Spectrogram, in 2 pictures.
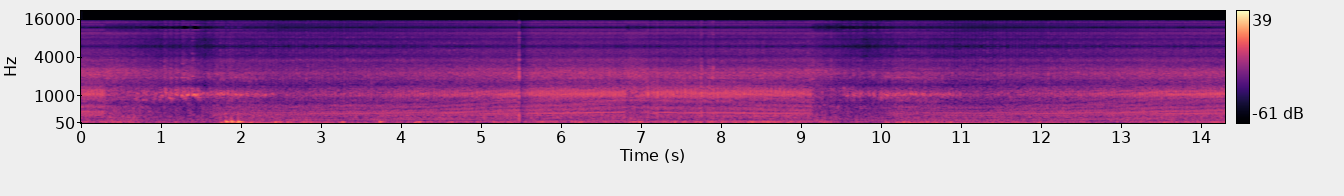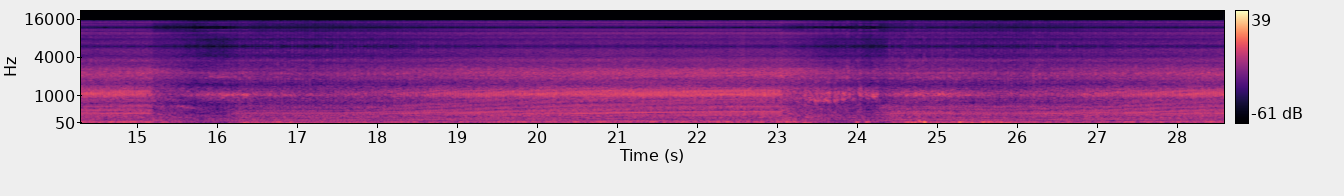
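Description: Honda GX390 single-cylinder four-stroke kart engine at racing speed, its pitch climbing on each straight and dropping sharply four times as the throttle is lifted for corners. A brief low thump about two seconds in.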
